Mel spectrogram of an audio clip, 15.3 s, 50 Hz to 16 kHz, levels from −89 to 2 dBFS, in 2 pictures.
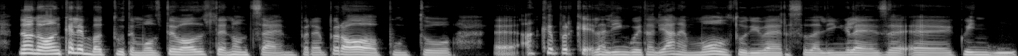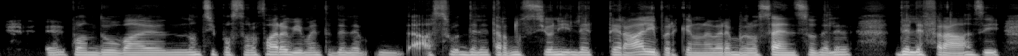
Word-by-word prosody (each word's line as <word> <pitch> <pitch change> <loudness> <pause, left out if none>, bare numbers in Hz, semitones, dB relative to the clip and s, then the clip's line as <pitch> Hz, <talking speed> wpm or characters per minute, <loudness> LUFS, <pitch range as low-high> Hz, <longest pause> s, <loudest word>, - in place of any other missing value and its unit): No, 250 - +11
no 220 -4 +9
anche 225 +7 +8
le 255 - +9
battute 170 -4 +2
molte 145 +3 0
volte 165 0 +3
non 160 -1 +1
sempre 145 +1 -4
però 160 -3 +7
appunto, 140 0 -5 0.3
ehm, - - -5
anche 265 - -2
perché 250 -8 -2
la 165 - +1
lingua 155 0 +1
italiana 165 +3 -1
è - - -2
molto 155 0 +1
diversa 140 +2 -1
dall'inglese, 140 0 -1
ehm, 140 -1 -3
quindi, 145 -2 0 0.3
ehm, 145 +2 -6
quando 145 -1 -2
va, 145 0 -1
ehm, 145 0 -3
non 155 +2 -1
si 175 0 -9
possono 150 0 -7
fare 165 -1 0
ovviamente 145 -2 -2
delle, 140 -1 -5
uhm, 140 -2 -10
ass 165 - -8
delle 155 -1 -3
traduzioni 155 +1 -2
letterali 155 +2 -1
perché 140 +1 -8
non 135 0 -4
avrebbero 140 0 -1
senso 140 -2 0
delle 145 +3 -3 0.3
delle 160 -1 +2
frasi, 145 0 -2
150 Hz, 175 wpm, -23 LUFS, 140-160 Hz, 0.3 s, No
